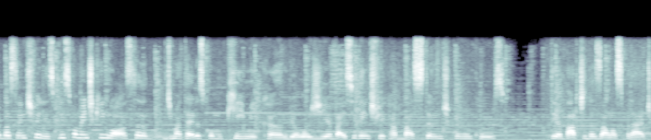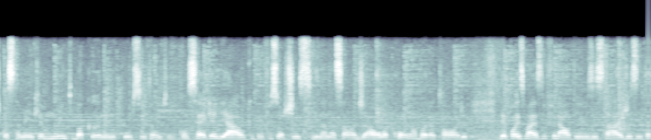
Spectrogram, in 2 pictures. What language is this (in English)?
Portuguese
